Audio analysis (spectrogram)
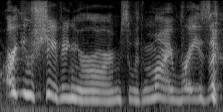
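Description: A young woman with a naturally deep voice, co-hosting a podcast and candidly sharing personal stories in casual chat. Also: lively intonation, moderate pace, a bit bright. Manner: candid, reflective storytelling. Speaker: podcast co-host.

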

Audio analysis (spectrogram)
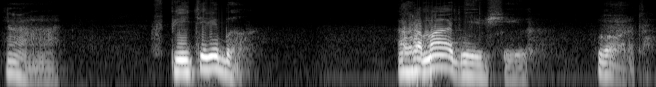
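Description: Husky, weary peasant man. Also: medium pitch, big pitch swings, lo-fi sound, full character voice. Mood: earnest recounting. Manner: rustic folksy speech, halting, plaintive. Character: weary peasant petitioner, back from prison, aggrieved and stubborn. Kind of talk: Russian radio drama acting.

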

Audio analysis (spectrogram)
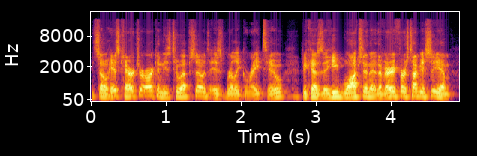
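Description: A man's voice: on the high side, fast talker, fairly bright tone. A man hosting a podcast with casual, jokey banter and reviews, often crude and sweary. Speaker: podcast host.

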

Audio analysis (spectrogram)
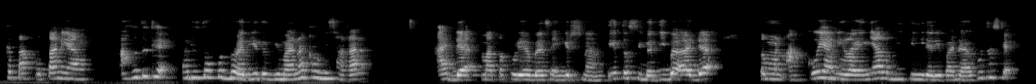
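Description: High-voiced young woman, casual and expressive. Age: young adult. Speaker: discussion host. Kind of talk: casual group chat.

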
